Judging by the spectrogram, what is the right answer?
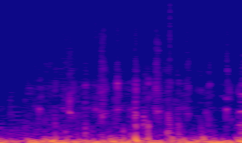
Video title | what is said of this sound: Butter Challenge– "STEM Challenge" at the San Francisco Public Library | when you hear that sloshing sound again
